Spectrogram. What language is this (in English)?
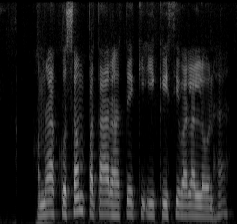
Magahi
